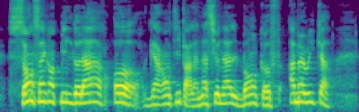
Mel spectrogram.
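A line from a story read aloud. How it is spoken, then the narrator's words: Plain. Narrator (French): répondit Flanagan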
